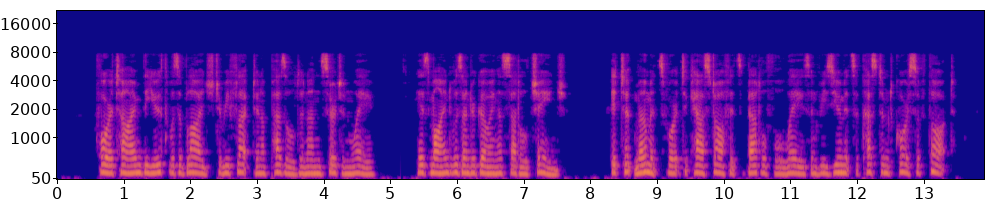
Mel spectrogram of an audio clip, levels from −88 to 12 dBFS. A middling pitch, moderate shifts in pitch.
No: medium, 170 Hz; narrow, 1.8 semitones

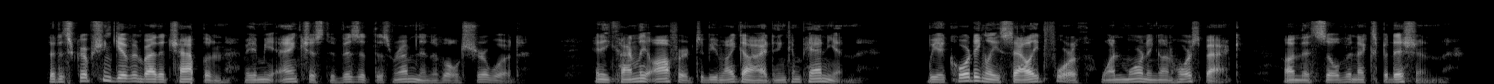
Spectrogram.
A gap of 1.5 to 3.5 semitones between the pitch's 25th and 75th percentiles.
Yes: average, 3.1 semitones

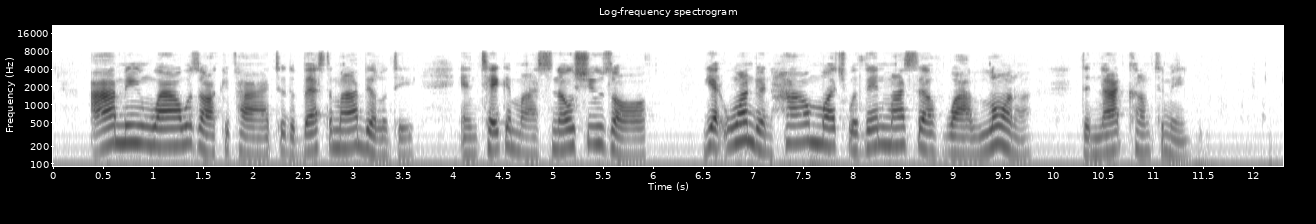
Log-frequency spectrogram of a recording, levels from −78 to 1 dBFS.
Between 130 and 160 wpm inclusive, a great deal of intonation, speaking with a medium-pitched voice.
Yes: slow, 135 wpm; wide, 5.9 semitones; medium, 180 Hz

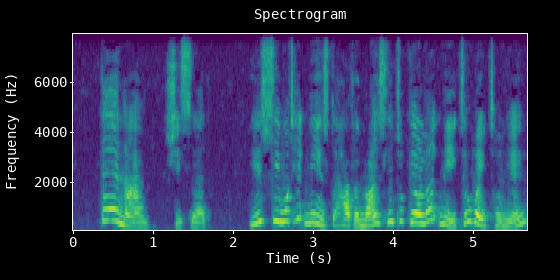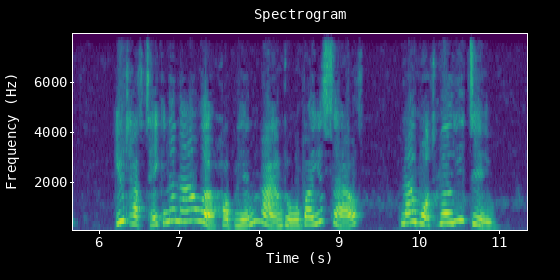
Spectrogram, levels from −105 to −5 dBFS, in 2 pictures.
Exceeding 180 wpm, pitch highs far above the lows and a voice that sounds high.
Yes: average, 190 wpm; wide, 8.6 semitones; very high, 345 Hz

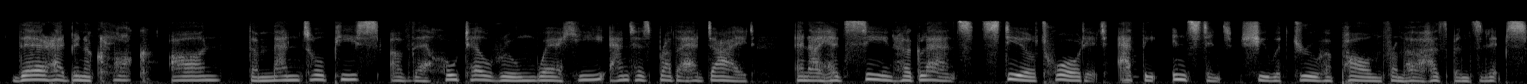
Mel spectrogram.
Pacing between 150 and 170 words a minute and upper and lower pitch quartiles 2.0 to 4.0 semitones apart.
Yes: average, 155 wpm; average, 2.9 semitones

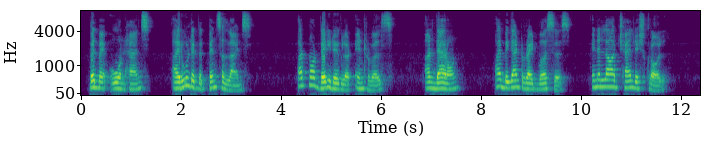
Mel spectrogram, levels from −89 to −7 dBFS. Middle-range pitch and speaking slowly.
Yes: medium, 170 Hz; slow, 130 wpm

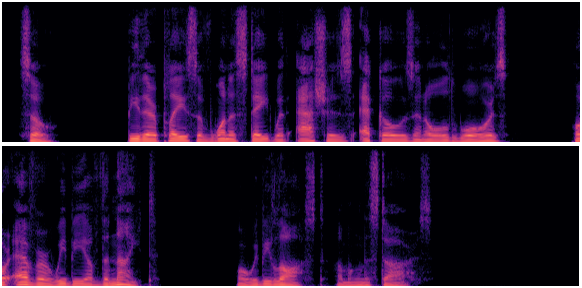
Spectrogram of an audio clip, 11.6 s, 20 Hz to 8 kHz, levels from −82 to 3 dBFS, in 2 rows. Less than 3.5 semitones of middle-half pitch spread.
Yes: average, 2.9 semitones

